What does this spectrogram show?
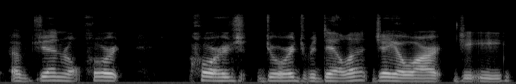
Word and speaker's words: Jorge: General Court George wadella j-o-r-g-e the J is silent Jorge vidella and the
